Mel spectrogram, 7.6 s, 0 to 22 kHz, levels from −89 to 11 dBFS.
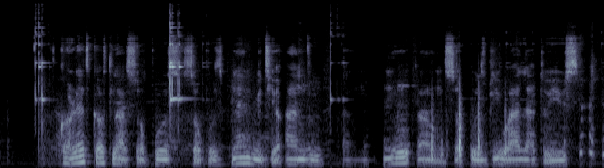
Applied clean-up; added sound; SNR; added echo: neural mask model RNNoise.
